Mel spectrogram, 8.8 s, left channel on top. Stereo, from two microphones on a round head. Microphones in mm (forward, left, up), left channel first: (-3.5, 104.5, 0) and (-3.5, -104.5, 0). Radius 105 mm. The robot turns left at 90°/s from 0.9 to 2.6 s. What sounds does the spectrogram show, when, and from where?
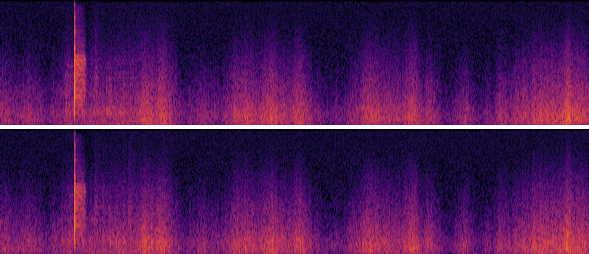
1.1 s a clap: 10° left (ahead or behind); by 1.3 s 25° left (ahead or behind)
